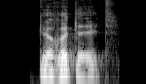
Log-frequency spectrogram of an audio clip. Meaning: past participle of rütteln
- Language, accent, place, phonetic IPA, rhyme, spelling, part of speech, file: German, Germany, Berlin, [ɡəˈʁʏtl̩t], -ʏtl̩t, gerüttelt, verb, De-gerüttelt.ogg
